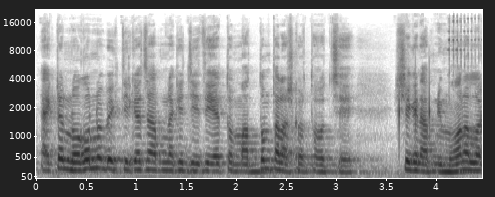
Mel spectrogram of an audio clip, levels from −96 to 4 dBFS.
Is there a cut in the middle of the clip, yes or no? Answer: no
